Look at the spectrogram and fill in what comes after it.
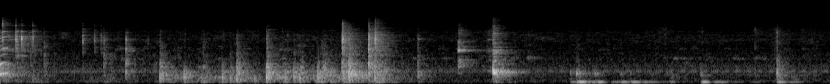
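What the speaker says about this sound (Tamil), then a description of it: "ராகி மாவை ஆட் பண்ணிவிட்டு கிண்டிக்கோங்க பூரி கட்டையிலேயே" Ragi flour dough being stirred and pressed with a wooden puri rolling pin in a pot, giving irregular knocks and scraping thuds of varying strength, with a few low rumbling bursts toward the end.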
